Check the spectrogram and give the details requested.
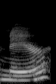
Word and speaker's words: Nair: a bit is nair have i pronounced that correctly close it's nire like fire i i think no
